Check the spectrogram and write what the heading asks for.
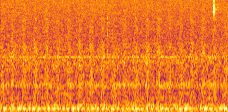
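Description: Steady low hum with an even hiss over it, the background noise of the recording between spoken phrases.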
